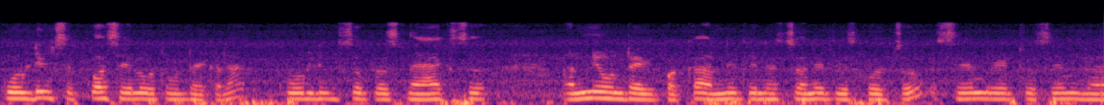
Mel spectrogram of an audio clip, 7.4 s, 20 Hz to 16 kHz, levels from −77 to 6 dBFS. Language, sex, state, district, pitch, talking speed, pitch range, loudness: Telugu, male, Andhra Pradesh, Annamaya, 165 Hz, 195 wpm, 160-170 Hz, -15 LUFS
